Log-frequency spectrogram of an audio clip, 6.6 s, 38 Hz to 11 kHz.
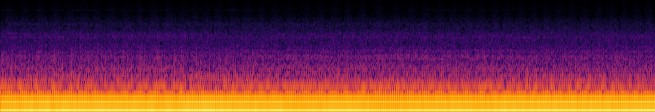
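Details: BMW 740Li V8 with a P0300 multiple-cylinder misfire: heavy, lumpy idle with an uneven puffing exhaust. Correct spark plugs are fitted; the ignition coils are suspected faulty.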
